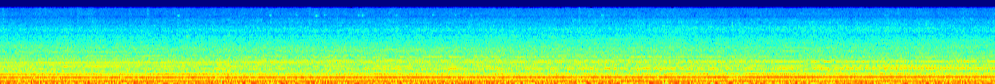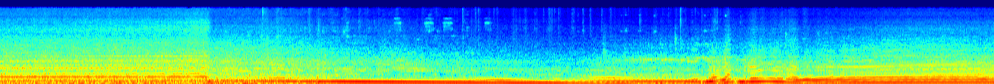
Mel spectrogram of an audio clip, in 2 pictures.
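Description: A car's engine heard from inside the cabin at speed on a racetrack, held at steady high revs with heavy wind and road noise. About fifteen seconds in, the wind noise drops away and the engine note falls through downshifts with a few quick up-and-down revs, then it pulls again at lower revs out of the corner.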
